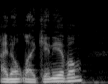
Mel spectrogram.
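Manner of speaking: whisper. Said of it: "he was kinda doing it in a whispery".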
